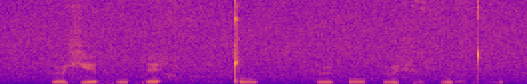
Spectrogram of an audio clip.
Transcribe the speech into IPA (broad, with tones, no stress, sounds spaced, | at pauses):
k ø˨˩ xʲ e˨˦ b u˨˩˦ b e˨˦ h ɔ̤˨˩ h ṳ˨˩˦ ǃ u˥˨ | ʉ˦ h u˦ | ʉ˨˦ fʲ ɔ̤˥˨ ç u˨˩ ɾʲ ɔ̤˦ d ṳ˨˦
